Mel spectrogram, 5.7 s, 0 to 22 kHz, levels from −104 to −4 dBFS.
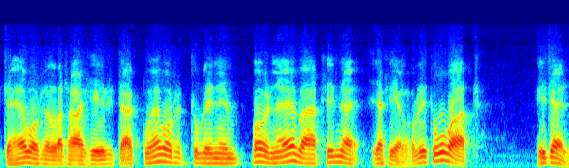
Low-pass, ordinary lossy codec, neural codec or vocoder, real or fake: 14.4 kHz; Opus, 16 kbps; none; real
